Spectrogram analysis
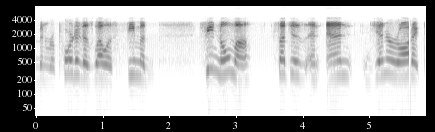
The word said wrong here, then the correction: angioneurotic: edema. I don't even know if I pronounced that right. Angioneurotic, there we go, edema, including peripheral and facial edema, bronchial spasms in individuals without an allergic history.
